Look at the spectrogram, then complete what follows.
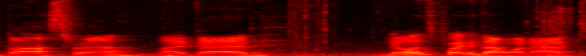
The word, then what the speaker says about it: Basra: be okay just realized General mispronounced uh Basra is basara all the time oh man I just can't read is actually the thing there's no extra a in there in bosra my bad no one's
